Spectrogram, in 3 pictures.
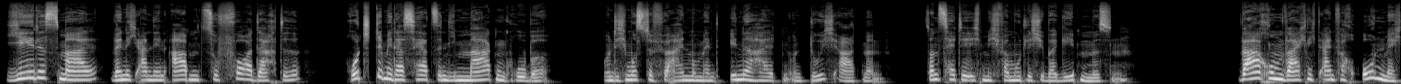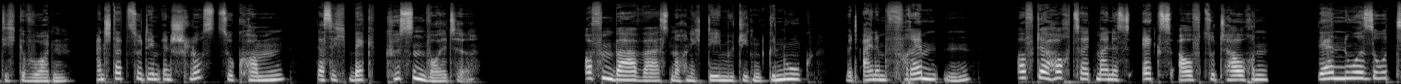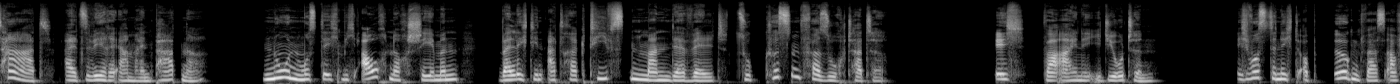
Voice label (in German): Hoerbuch New-Adult, hoerbuchsprecherinnen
